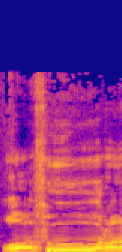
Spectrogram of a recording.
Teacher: الغين يجري فيها الصوت لا يجري فيها النفس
